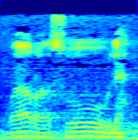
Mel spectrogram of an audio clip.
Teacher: Rasulah, jangan panjang. Lamnya pendek.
